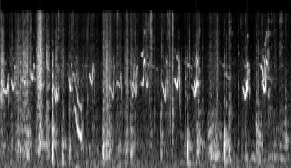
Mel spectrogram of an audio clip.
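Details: Dakhni teetar chicks peeping steadily while playing: short arched chirps, several per second, mixed with sharp clicks and soft rustling.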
